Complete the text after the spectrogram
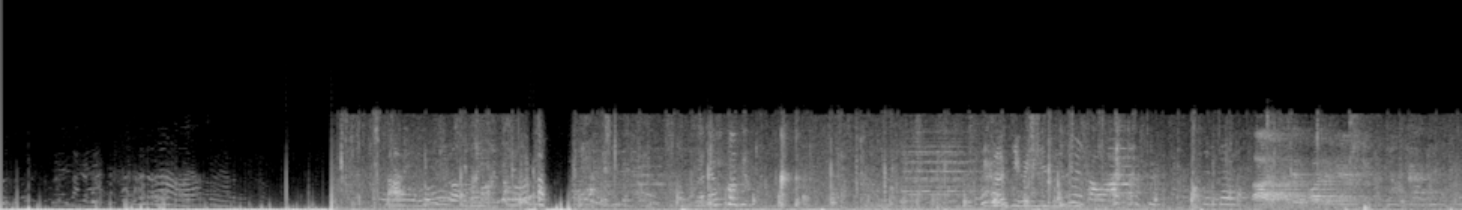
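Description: Young women and men chatter around in a crowd close by.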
